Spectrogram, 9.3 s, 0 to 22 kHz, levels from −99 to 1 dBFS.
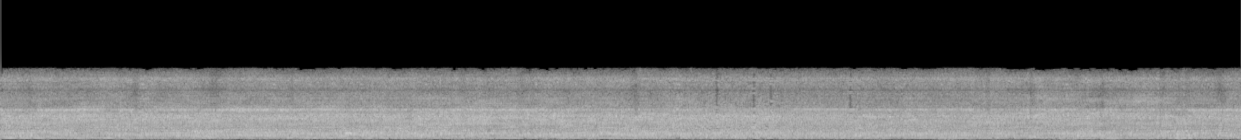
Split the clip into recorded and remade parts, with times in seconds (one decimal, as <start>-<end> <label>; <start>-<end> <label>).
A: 0.0-5.2 remade; 5.2-6.4 recorded; 6.4-9.3 remade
